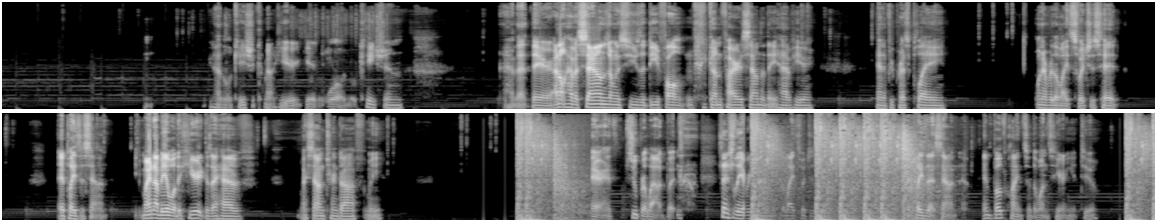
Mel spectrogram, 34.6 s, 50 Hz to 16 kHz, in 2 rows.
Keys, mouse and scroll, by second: 1.5 click, 2.4 click, 3.5 click, 3.8-5.7 typing, 7.0 click, 7.8 click, 9.1 click, 10.2 click, 11.7 click, 12.1 click, 12.8 click, 14.4 right click, 14.8 right click, 15.6 w, 17.1 right click, 17.9-20.2 typing, 18.5 right click, 19.0 click, 20.0 click, 22.8 click, 23.9 click, 24.4 click, 24.9 right click, 25.7-29.1 typing, 28.3 right click, 29.2 right click, 29.7 right click, 30.0 right click, 30.2 right click, 31.9 right click, 32.6 w, 33.7 d, 33.9 right click, 34.3 right click.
